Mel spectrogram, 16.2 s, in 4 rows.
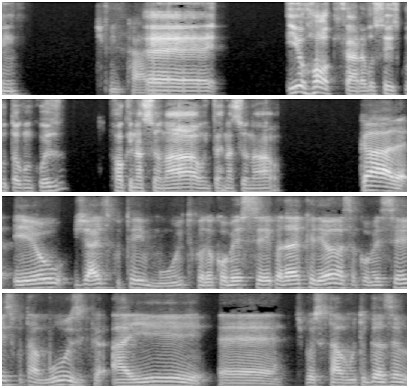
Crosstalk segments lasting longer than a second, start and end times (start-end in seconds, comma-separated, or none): none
